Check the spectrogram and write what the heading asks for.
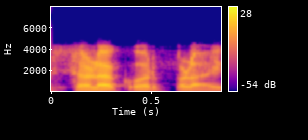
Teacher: द्विगण या उत्क्षिप्त व्यंजन इनके उच्चारण में जीभ झटके से नीचे गिरती है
